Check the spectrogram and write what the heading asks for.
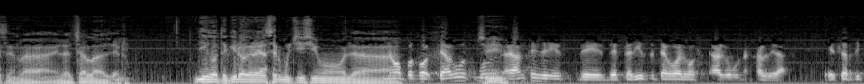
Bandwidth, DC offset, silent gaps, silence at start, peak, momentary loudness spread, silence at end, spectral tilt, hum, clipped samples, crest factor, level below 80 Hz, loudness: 10.5 kHz; 2%; none; 0 s; 0 dBFS; 9 LU; 0 s; -8 dB/octave; none; under 0.1%; 14 dB; -26 dBFS; -14 LUFS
